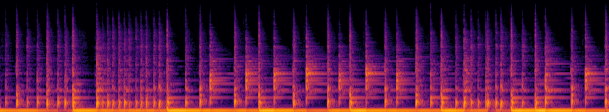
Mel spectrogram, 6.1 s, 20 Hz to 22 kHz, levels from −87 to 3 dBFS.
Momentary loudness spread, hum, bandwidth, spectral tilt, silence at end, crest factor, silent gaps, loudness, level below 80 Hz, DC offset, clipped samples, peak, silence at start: 6 LU; none; 7.8 kHz; -7.5 dB/octave; 0 s; 12 dB; none; -22 LUFS; -30 dBFS; under 0.1%; under 0.1%; -8 dBFS; 0 s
